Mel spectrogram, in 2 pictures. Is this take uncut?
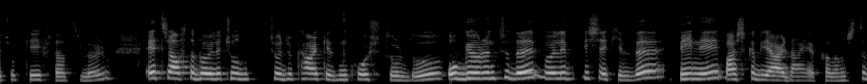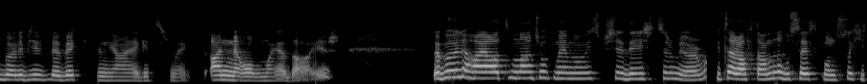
no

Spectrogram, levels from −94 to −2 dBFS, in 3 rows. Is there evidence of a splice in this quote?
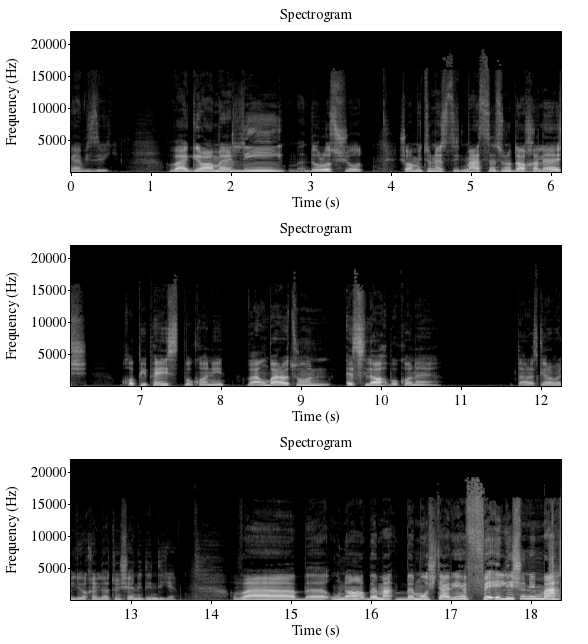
no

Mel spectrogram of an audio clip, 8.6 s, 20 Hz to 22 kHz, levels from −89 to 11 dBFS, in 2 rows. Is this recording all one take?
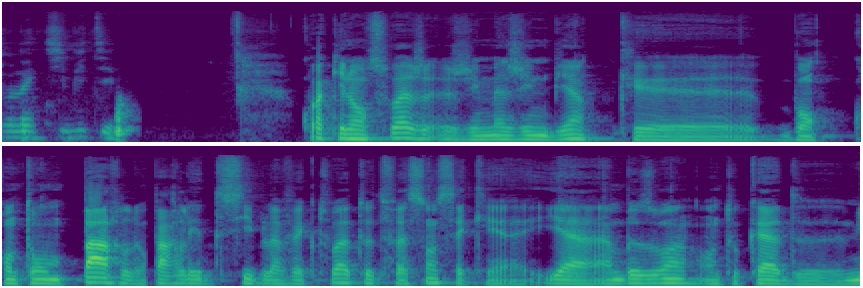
no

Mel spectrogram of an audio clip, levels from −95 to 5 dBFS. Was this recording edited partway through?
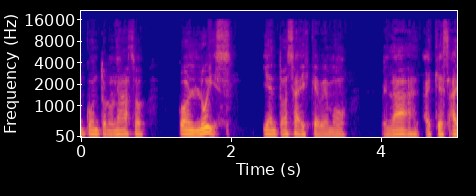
no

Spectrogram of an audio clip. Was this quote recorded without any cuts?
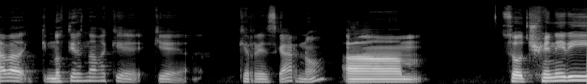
no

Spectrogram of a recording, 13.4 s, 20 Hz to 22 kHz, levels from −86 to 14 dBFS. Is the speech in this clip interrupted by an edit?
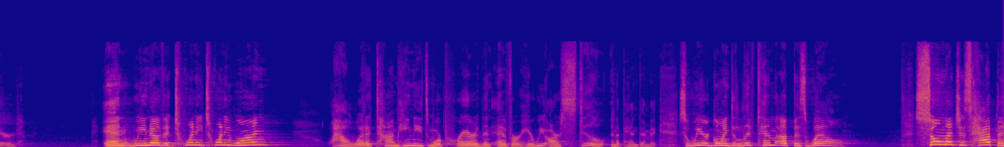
yes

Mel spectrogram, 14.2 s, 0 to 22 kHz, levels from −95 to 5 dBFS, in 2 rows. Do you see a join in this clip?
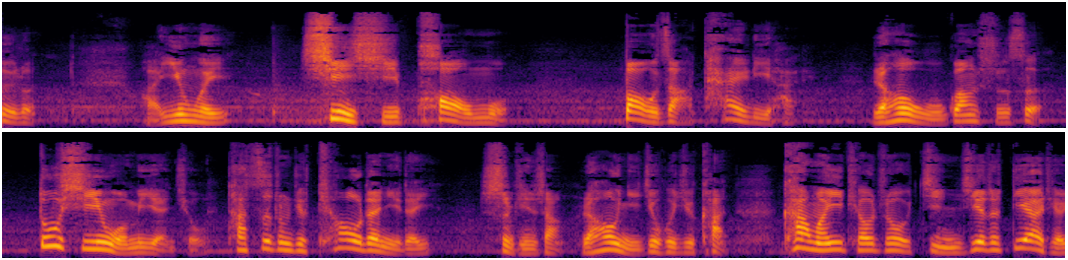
yes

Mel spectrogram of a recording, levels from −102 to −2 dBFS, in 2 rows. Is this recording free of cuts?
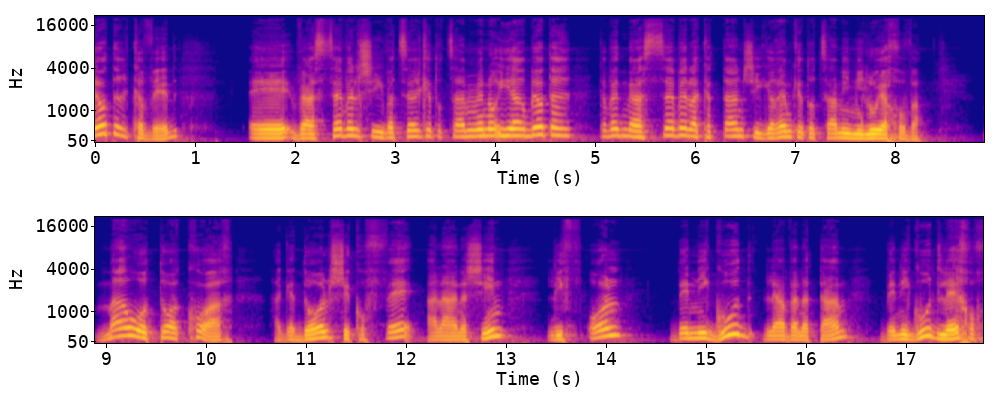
yes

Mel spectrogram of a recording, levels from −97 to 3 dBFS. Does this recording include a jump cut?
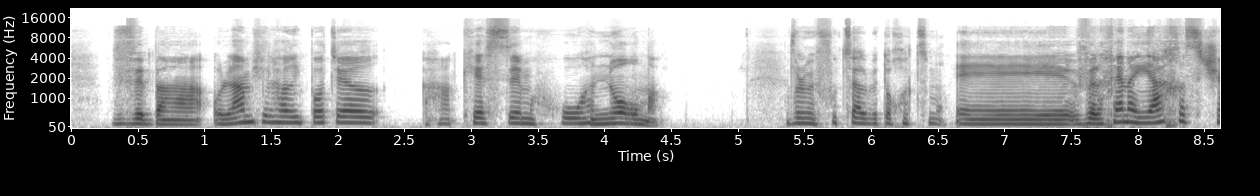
yes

